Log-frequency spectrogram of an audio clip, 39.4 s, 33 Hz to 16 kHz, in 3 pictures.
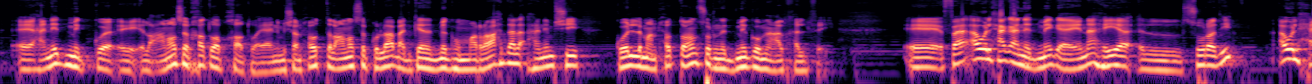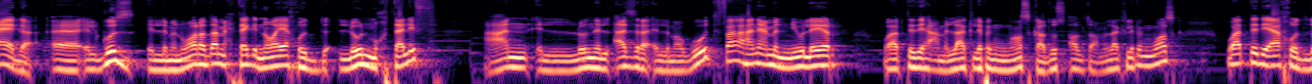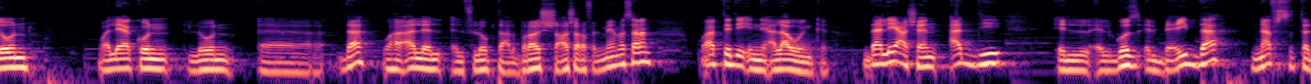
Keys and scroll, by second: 0.4 space, 8.2 space, 9.3 space, 10.1 z, 11.2 space, 28.7 alt+], 28.9 alt+], 29.2 alt+], 29.6 alt+], 29.8 alt+], 35.7 space, 36.7 alt+space.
